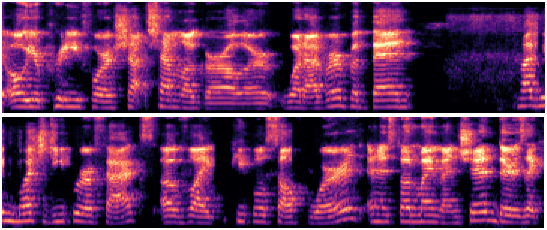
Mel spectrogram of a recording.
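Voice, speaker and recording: A woman's voice: mid-range voice, a bit bright. Young woman moderating a panel talk, supportive and chatty, mid voice. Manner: supportive, conversational. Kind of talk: casual panel discussion.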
